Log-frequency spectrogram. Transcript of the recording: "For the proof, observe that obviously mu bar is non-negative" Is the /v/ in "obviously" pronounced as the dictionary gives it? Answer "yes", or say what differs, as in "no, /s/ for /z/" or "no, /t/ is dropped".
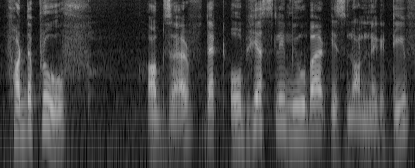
no, /v/ is dropped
